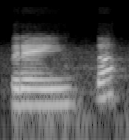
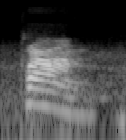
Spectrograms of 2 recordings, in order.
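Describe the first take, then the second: First: Said in the usual way. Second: Trente said in French right after Spanish treinta; French tens demo. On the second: Shown as a demonstration. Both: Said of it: "las decenas son así".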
